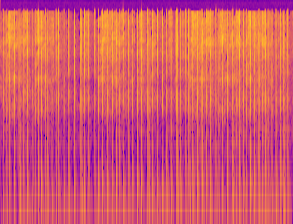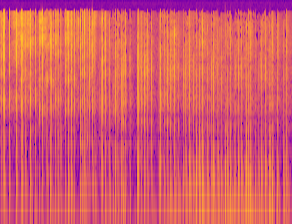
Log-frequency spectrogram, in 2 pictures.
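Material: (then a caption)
Paper. Fast tapping on the softcover book 'Overdracht en tegenoverdracht' makes a rapid, continuous stream of soft, dull, low-heavy taps with almost no ring. The tapping grows slightly louder toward the end.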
